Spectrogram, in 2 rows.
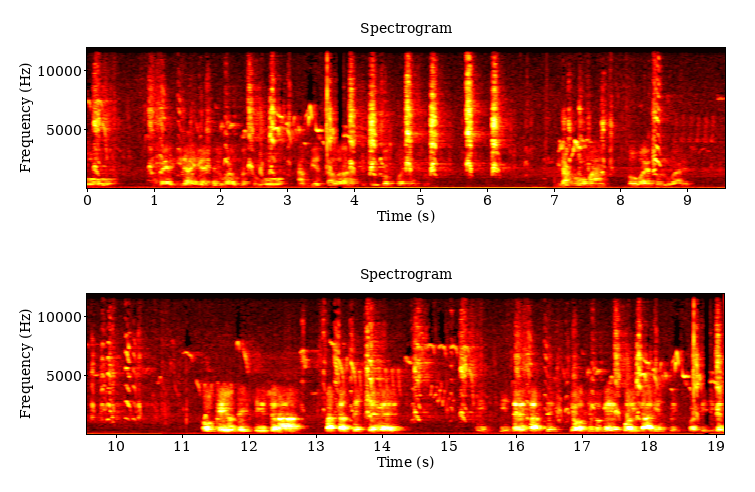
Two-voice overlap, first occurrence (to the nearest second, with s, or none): none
